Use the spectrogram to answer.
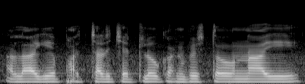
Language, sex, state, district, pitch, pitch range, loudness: Telugu, male, Telangana, Mahabubabad, 130 Hz, 125-130 Hz, -18 LUFS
